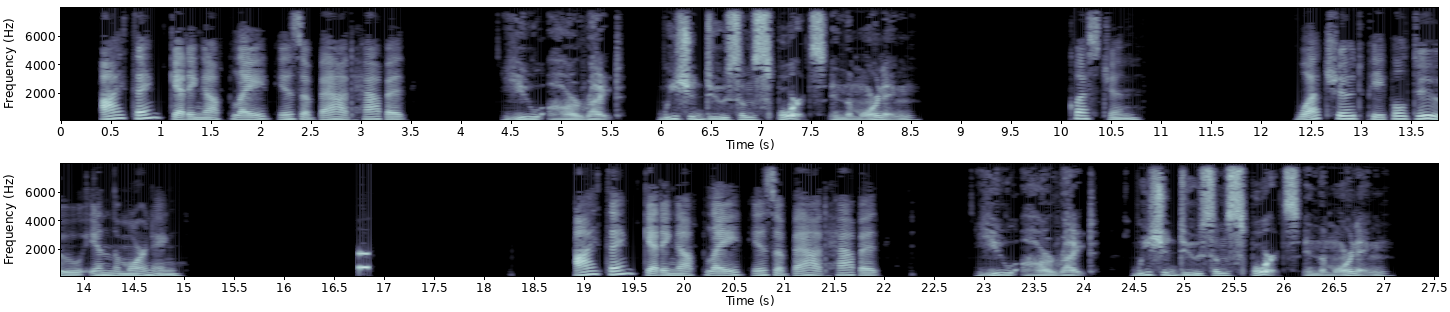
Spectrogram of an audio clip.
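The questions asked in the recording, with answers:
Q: What should people do in the morning?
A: Do some sports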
